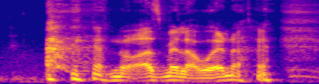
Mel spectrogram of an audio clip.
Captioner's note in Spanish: Risas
